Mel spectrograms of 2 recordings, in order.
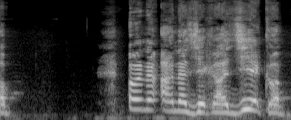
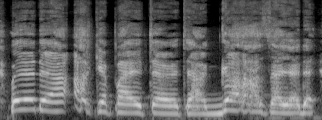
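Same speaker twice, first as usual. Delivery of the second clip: ordinary talk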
